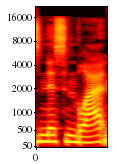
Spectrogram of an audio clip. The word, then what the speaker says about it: Nissenblatt: My personal, you can find at Ari This and That, because my last name is Nissenblatt and it rhymes with this and that.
